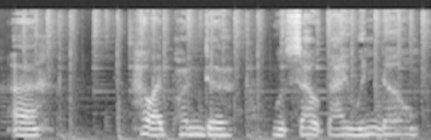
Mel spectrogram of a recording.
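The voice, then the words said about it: Mock old English voice. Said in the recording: “my impression of old English”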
